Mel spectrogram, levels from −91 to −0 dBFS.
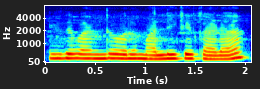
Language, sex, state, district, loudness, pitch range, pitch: Tamil, female, Tamil Nadu, Kanyakumari, -12 LUFS, 210-220 Hz, 215 Hz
